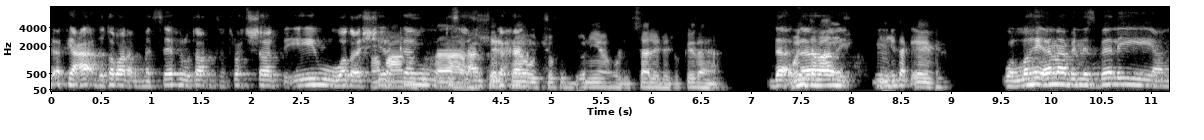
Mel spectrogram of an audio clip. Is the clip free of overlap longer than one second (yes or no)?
no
